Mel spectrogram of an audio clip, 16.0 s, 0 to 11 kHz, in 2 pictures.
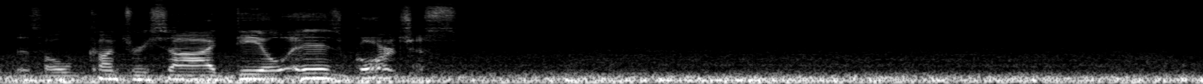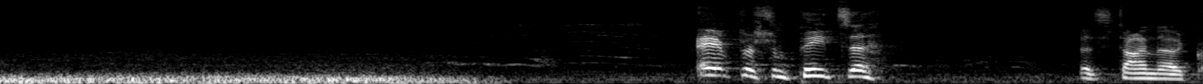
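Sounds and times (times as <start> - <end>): car cabin road rumble: 0.0 - 11.6.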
